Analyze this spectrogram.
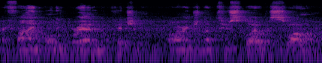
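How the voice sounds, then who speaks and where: A man performing a staged radio-drama reading as a haunted professor, a lone survivor narrating solemnly and haltingly. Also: on the low side, steady tone, close to an everyday voice. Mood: haunted, weary. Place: public library event room, live staged reading. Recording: echoey hall from far off, noisy.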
